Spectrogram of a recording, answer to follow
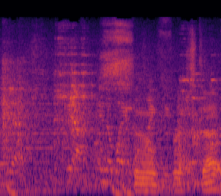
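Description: Metal cutlery clinking and scraping on ceramic plates, over background music.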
